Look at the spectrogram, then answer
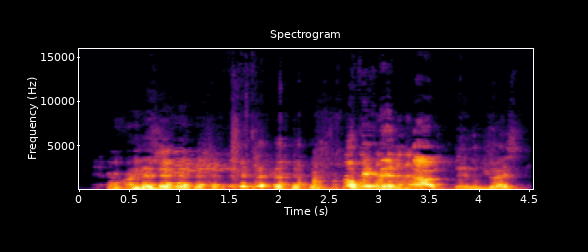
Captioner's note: laughter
